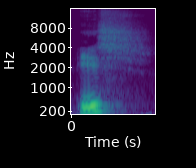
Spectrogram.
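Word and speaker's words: ich: خفيفه فهنا اول مثلا عندنا اش بتنتنطق زي الشين اش تاني كلمه عندنا النخط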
